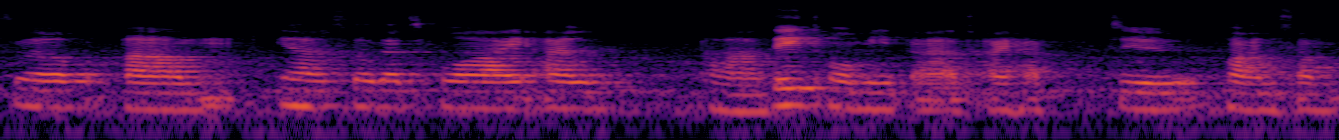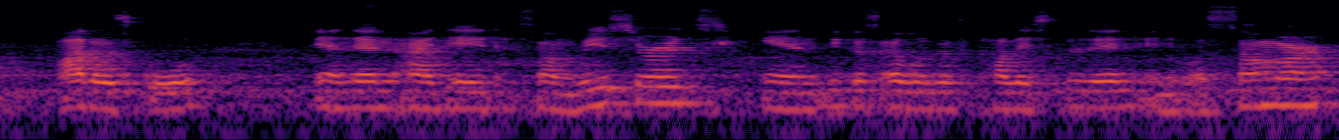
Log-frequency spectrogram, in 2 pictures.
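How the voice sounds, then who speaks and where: A woman with a fairly low pitch speaks at a very slow pace in a monotone, flat intonation. Noticeable background noise and audible room echo fill the recording. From Japan, Nara. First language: Japanese. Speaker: interpreter. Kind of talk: interview. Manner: hesitant, many fillers.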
